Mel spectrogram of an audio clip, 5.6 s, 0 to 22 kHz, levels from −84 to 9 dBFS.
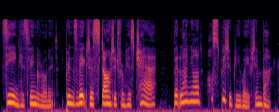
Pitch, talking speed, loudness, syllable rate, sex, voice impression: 205 Hz, 185 wpm, -21 LUFS, 5.5 syllables/s, female, very feminine, very middle-aged, very thin, tensed, powerful, very bright, soft, clear, fluent, cool, very intellectual, very refreshing, sincere, calm, friendly, reassuring, unique, very elegant, wild, sweet, lively, kind, slightly intense, slightly sharp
